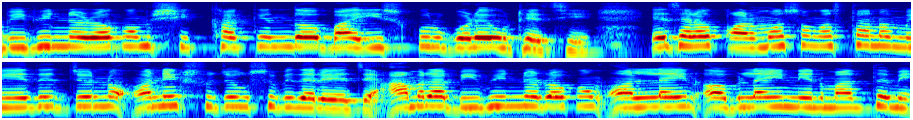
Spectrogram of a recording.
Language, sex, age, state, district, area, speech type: Bengali, female, 30-45, West Bengal, North 24 Parganas, rural, spontaneous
